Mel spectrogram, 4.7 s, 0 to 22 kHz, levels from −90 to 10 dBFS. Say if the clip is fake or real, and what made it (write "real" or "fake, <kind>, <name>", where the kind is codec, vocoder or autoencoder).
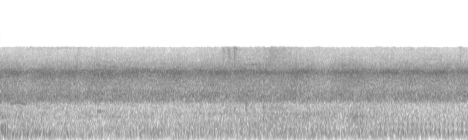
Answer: real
